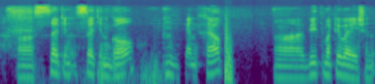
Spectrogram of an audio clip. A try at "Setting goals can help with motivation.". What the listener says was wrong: So try not to swallow the S. So setting goals.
